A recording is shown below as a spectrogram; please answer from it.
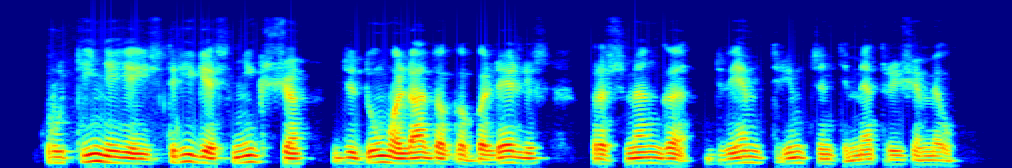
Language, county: Lithuanian, Utena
